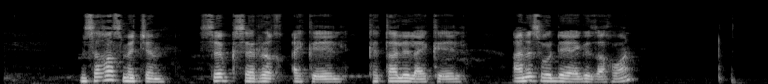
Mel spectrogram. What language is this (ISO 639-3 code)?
tir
